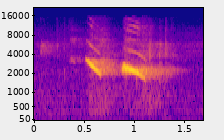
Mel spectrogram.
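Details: A Green-winged saltator sings during its moult: two loud, clear whistled notes, each sliding downward, the second longer and fuller. No other sounds.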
